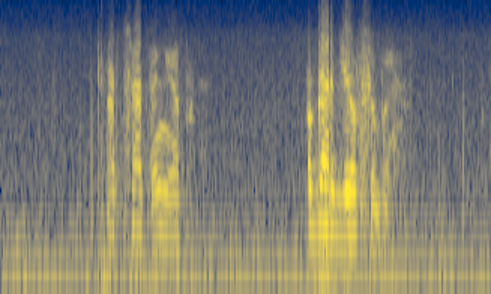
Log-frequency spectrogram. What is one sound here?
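An elderly woman speaks pleadingly up close, in short bursts.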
